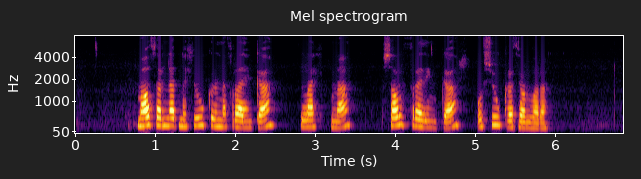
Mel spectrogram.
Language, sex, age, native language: Icelandic, female, 40-49, Icelandic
